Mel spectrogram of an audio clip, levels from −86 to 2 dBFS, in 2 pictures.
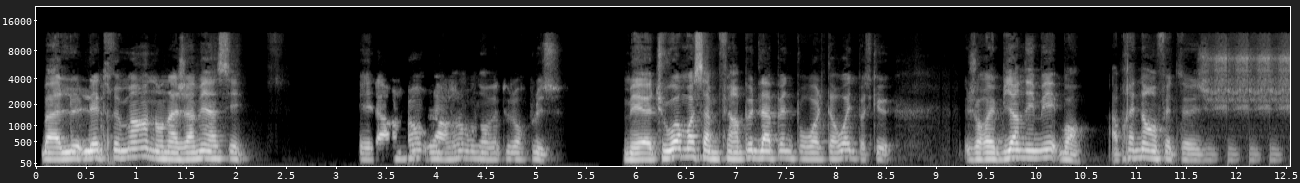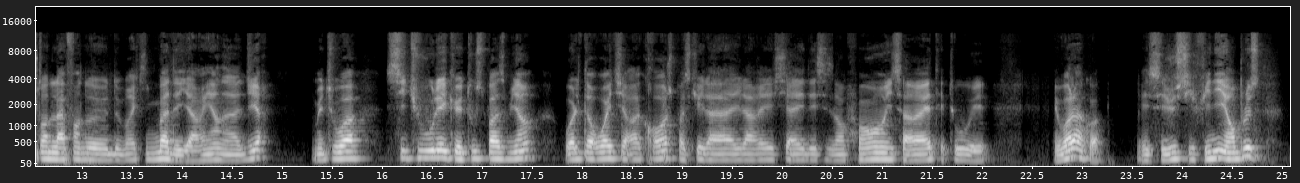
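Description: At 11.90 s the speech catches in a CD stuck on one turn. A scratch keeps throwing the laser back one track. The same 0.21 s slice plays three times, each jump marked by a brief mute. The fast, even stutter ends at 12.54 s.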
